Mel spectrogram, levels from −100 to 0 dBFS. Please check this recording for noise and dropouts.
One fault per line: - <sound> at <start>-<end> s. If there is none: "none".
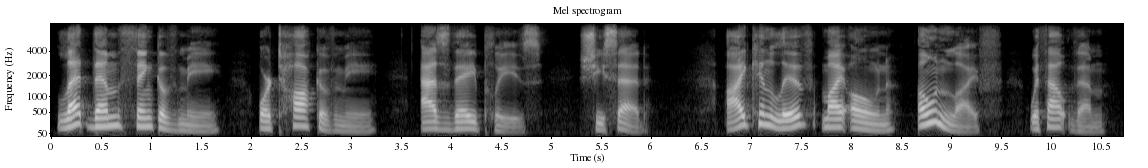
none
